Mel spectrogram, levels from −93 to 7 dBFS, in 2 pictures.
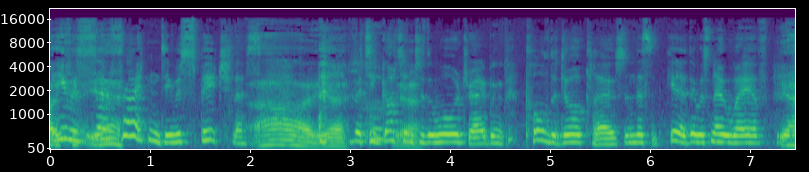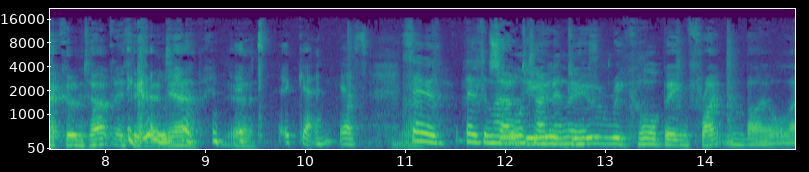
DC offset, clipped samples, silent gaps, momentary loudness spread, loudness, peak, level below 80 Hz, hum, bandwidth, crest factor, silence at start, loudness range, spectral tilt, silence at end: under 0.1%; under 0.1%; none; 10 LU; -16 LUFS; -4 dBFS; -60 dBFS; none; 16.5 kHz; 12 dB; 0 s; 3 LU; -5.5 dB/octave; 0 s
